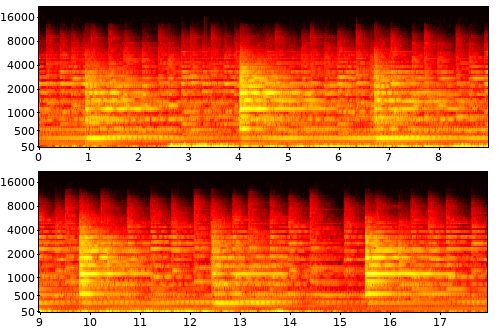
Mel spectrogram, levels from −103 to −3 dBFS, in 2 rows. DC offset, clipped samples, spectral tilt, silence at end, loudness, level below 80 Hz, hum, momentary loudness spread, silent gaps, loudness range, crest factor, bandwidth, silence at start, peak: under 0.1%; under 0.1%; -4 dB/octave; 0 s; -28 LUFS; -30 dBFS; none; 14 LU; none; 6 LU; 18 dB; 9.4 kHz; 0 s; -8 dBFS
